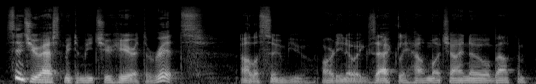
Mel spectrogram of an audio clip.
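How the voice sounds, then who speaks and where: Casting: a worldly clergyman for audio drama, low husky voice, courtly and flirtatious. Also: brisk. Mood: wary, courteous. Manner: courtly, formal. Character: suave, flirtatious, worldly male monsignor.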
